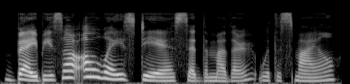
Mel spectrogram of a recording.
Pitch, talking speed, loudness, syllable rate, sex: 205 Hz, 170 wpm, -18 LUFS, 4.6 syllables/s, female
